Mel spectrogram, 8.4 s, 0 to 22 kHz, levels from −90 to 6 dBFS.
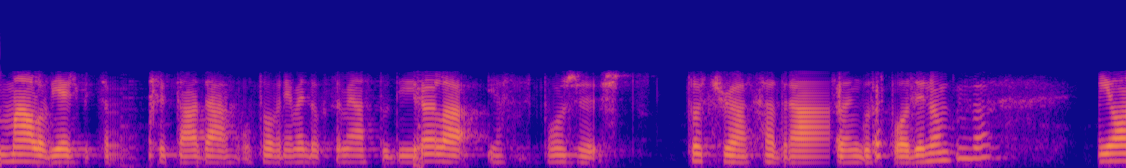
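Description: Throughout, the speech sounds narrow and slightly rough and synthetic, with nothing below about 250 Hz or above 3.4 kHz. That is the iLBC codec at work, squeezing speech into a telephone band and coding each short frame independently, which fits its 15.2 kbps mode.

From 0.82 to 1.15 s, the speech gives way to a held, buzzy vowel that fades before the speech returns cleanly. These are lost iLBC frames: about 300 ms went missing, and the decoder filled the gap by repeating the last pitch cycle mixed with noise. From 3.06 to 3.27 s, the same artefact comes as several short stutters spread over about 200 ms, the longest run lasting around 70 ms. From 6.00 to 6.24 s, a 220 ms loss produces another sustained, breathy drone. From 8.15 to 8.26 s, a briefer 100 ms loss leaves a short buzzy hold. Each time, the speech snaps back almost immediately, which fits 20 ms frames decoded without relying on the previous one.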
